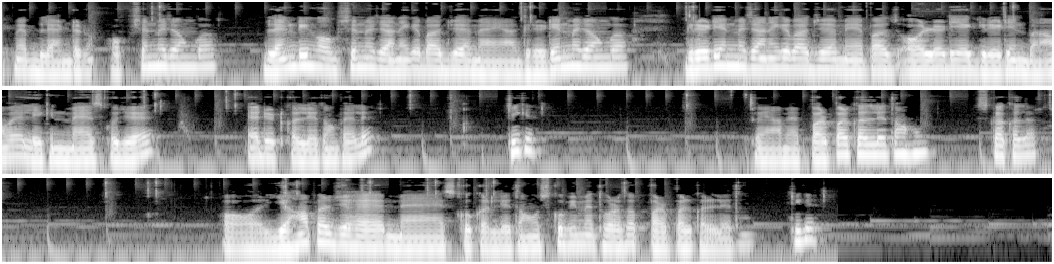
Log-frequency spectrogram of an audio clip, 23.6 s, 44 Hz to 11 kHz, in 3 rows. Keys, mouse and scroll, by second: 1.4 click, 4.2 click, 7.8-16.0 drag, 16.0 click, 17.1-23.6 drag.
